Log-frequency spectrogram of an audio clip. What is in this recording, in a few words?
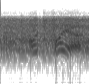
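German attack position mood low, speech; War Thunder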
